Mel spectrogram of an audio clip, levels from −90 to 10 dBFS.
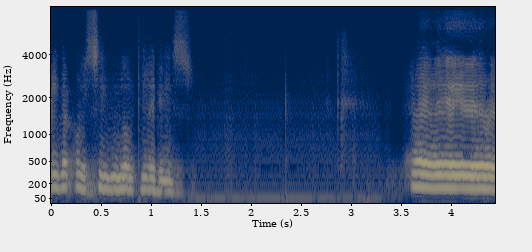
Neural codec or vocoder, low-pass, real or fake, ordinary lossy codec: codec, 16 kHz, 0.5 kbps, FreqCodec, smaller model; none; fake; none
